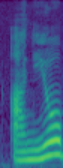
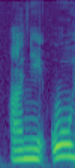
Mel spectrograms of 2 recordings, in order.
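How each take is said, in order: First: A y-glide is inserted before the final vowel. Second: The final vowel is said plainly without a glide. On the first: This is an allowed, easier form. "발음해도 괜찮다" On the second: This is the standard form. "해야 되는데"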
